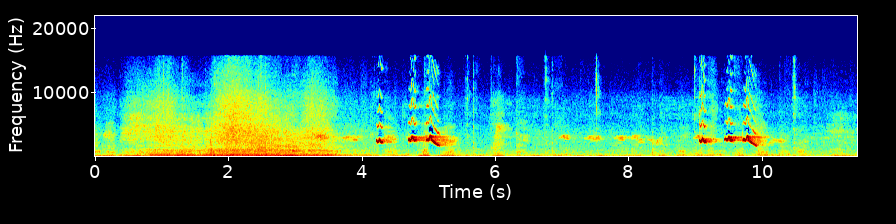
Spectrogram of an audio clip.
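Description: Silver-eared mesia giving short, sharp, falling call notes in two quick groups, about four seconds in and again about nine seconds in, with softer chirps between. Over the first few seconds a broad rushing noise with a low rumble is louder than the bird.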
